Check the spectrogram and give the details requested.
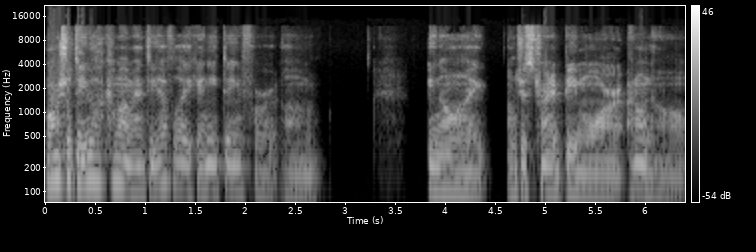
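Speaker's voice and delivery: plaintive, whiny, halting complaining tone. Role-playing the tone his wife likes least: whiny tone. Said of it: "this is my wife's least liked tone for me".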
